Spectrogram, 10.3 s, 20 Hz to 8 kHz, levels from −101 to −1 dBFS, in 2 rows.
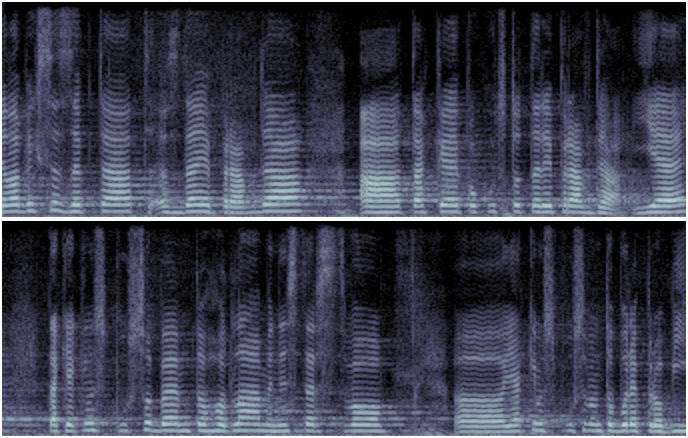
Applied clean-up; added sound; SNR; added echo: none; Train; 19 dB; none.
